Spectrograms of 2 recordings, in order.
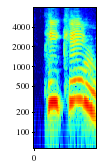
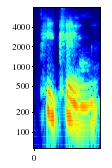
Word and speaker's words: Peking: Peking is a romanization which was made in the 17th century by French Jesuits, who bizarrely rendered the sound j or ch with a k.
